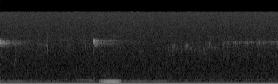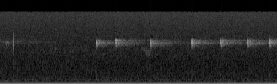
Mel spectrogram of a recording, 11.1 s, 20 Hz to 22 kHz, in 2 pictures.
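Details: Eurasian bittern recorded on a May evening in Latvia, 2015: one brief, very low booming note early on, followed by near quiet, then a run of high, sharp ticks from another caller toward the end.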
